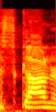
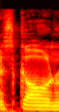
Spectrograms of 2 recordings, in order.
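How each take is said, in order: First: "scone" with a short open O, as in gone; scone rhyming with gone. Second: "scone" with a long O, as in bone; scone rhyming with bone. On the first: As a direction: say "scone" to rhyme with on. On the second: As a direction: say "scone" to rhyme with tone. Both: Shown as a demonstration. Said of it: "Some people call it a scone".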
